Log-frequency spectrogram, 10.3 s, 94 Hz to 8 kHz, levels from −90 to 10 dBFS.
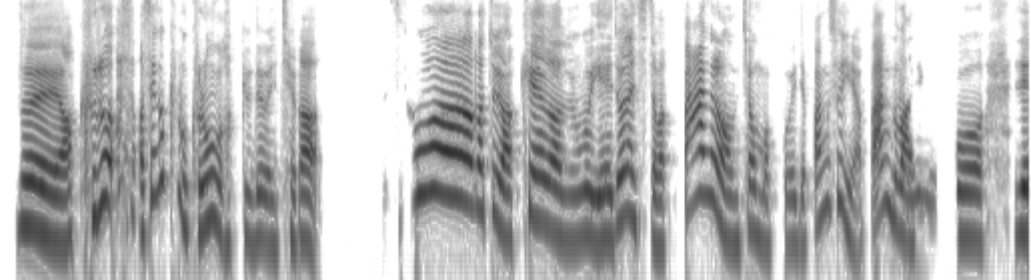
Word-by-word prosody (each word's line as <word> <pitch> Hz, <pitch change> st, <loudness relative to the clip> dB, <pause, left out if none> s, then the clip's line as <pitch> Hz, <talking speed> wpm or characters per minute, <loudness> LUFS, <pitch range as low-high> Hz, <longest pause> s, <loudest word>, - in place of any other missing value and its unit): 네, 210 Hz, -5 st, +4 dB
아 175 Hz, +3 st, +1 dB
그런 310 Hz, +8 st, +2 dB, 0.2 s
아 -, -, +1 dB
생각해보면 365 Hz, -, -5 dB
그런 220 Hz, +4 st, 0 dB
것 -, -, -2 dB
같기도 180 Hz, +1 st, -8 dB
해요. 165 Hz, -1 st, -8 dB
제가 180 Hz, -1 st, -1 dB, 0.9 s
소화가 355 Hz, -5 st, +7 dB
좀 275 Hz, -5 st, -6 dB
약해 210 Hz, +6 st, 0 dB
가지고 190 Hz, -3 st, -1 dB
예전에 235 Hz, +9 st, -1 dB
진짜 225 Hz, -7 st, -10 dB
막 160 Hz, 0 st, -7 dB
빵을 365 Hz, -2 st, 0 dB
엄청 185 Hz, -, -2 dB
먹고 165 Hz, +1 st, -13 dB
이제 165 Hz, 0 st, -11 dB
빵순이야. 295 Hz, -, -8 dB
빵도 285 Hz, -5 st, -4 dB
많이 180 Hz, -3 st, -2 dB
먹고 180 Hz, +2 st, -5 dB, 0.3 s
이제 200 Hz, 0 st, +3 dB
205 Hz, 320 characters per minute, -19 LUFS, 180-280 Hz, 0.9 s, 소화가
